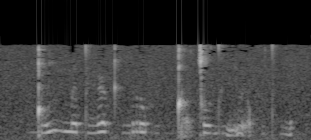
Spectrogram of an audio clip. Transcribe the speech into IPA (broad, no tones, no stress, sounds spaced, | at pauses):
ɡ͡ǃ ʏ ʎ i̤ m e t ɛ̤ ɭ ʏ kʰ i̤ r u f i̤ ɡ͡ǃ ɛ̰ ǀ u dʱ ḭ lʲ ɔ̰ f ə̤ tʰ e̤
